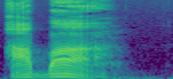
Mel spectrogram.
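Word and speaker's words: Abba (אבא): In the modern Hebrew, they would pronounce it Abba, A-B-B-A, Abba.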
